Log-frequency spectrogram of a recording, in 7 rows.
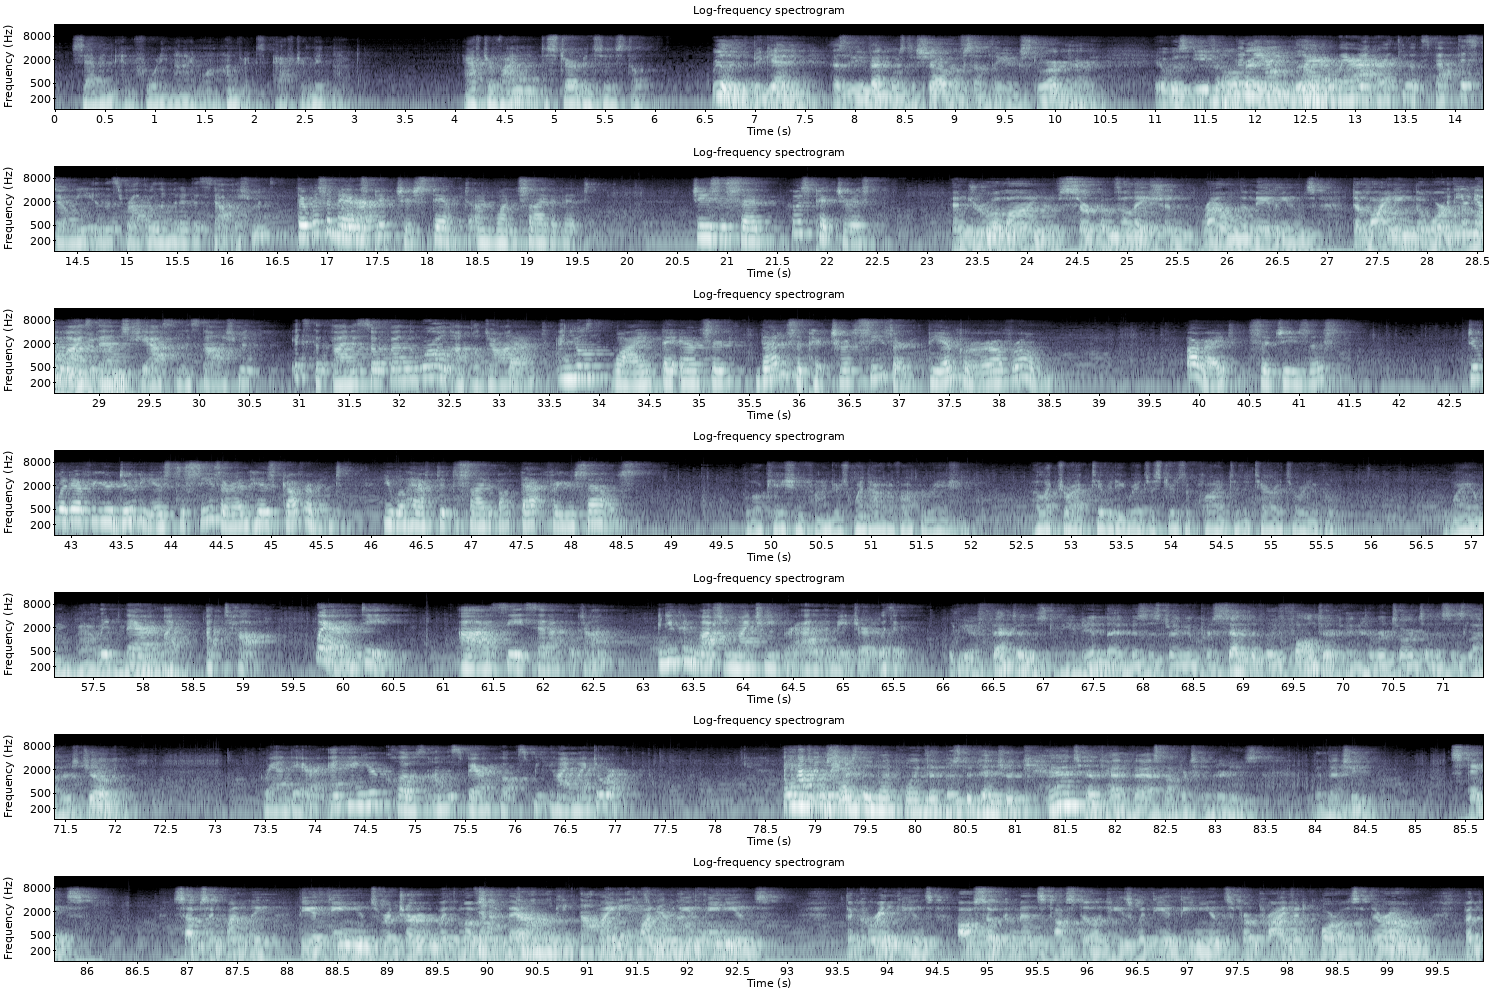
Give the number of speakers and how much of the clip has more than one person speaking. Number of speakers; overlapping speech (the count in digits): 5, about 8%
